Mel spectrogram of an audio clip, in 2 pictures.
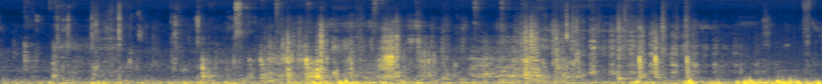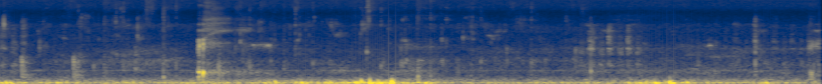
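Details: Puppy panting rapidly while playing: quick breathy rasps about three per second, louder and denser in the first half, then softer and uneven, with scattered clicks and knocks around it.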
